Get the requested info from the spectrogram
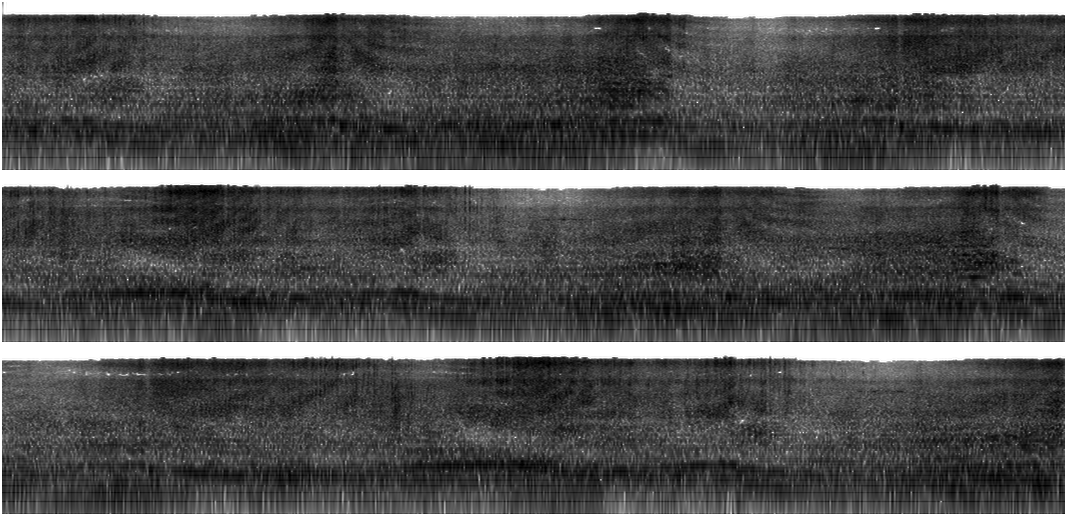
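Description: Several stock-car engines racing in a pack around a short oval track. Their pitch rises and falls about every three seconds as the cars come off the corners and back into them.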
